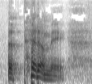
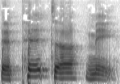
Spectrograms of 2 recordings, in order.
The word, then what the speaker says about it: epitome: And this noun has four syllables, and the stress is on that second syllable, epitome.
